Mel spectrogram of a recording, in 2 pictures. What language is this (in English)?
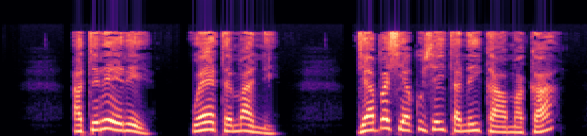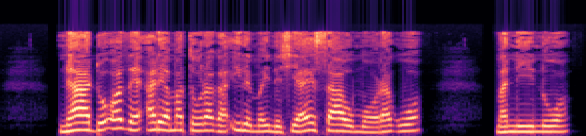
Kikuyu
